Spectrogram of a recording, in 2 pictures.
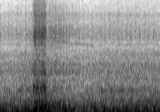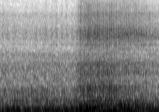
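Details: Duramax diesel after stainless steel exhaust up-pipe installation: even clatter at idle with two clean throttle blips rising and falling smoothly; runs healthy and steady.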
